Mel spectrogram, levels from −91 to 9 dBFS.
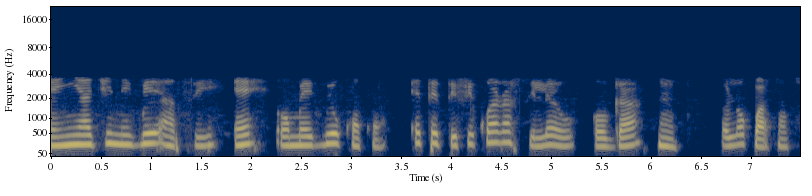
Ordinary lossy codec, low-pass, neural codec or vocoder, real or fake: none; 3.6 kHz; none; real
